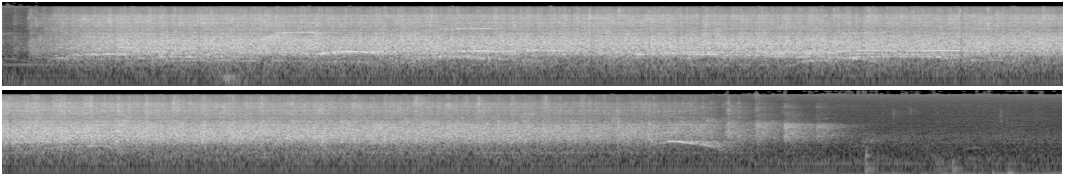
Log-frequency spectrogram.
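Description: Applause welcoming a concert in a university hall at a radio station's anniversary celebration, a large crowd clapping loudly and steadily for a long stretch before the clapping tapers off.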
